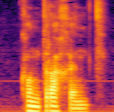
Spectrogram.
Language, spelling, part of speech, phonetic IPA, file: Polish, kontrahent, noun, [kɔ̃nˈtraxɛ̃nt], Pl-kontrahent.ogg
